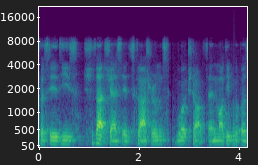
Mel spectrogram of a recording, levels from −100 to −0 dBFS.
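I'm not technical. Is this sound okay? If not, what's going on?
No. From about 2.49 to 3.95 s there is repeated packet loss (robotic sound): many brief holes, none longer than about 43 ms, each patched by stretching the previous sound. Unlike a single dropout, these come in quick succession, making the speech choppy.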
